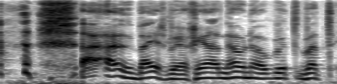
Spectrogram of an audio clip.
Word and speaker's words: Beijersbergen: and then they find the Dutch do not pronounce the letter N on the end of a word. Oh, we don't think it's necessary. Because we want to have Beiersberg.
